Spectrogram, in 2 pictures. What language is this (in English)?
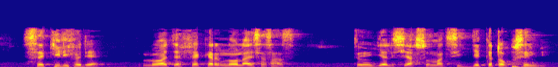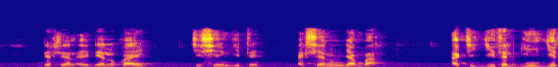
Indonesian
